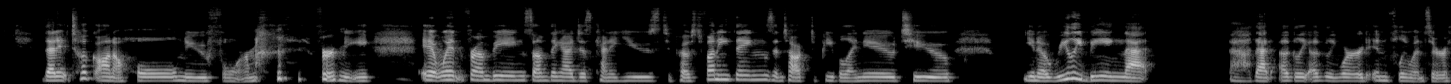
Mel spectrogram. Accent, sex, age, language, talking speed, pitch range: American, female, 30-49, English, 175 wpm, 165-200 Hz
